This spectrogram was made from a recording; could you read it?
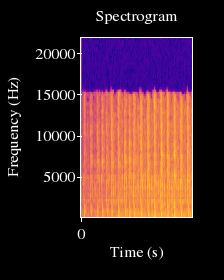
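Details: Kawasaki KX80 two-stroke with KX100 99cc big-bore cylinder, after new head gasket and fixed-up head cured coolant leak; quick crisp popping around fifteen a second with slight uneven build, settling into clean warm idle; owner says it runs really crispy.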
